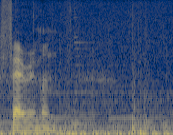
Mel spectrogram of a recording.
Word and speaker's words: ferryman: I could be wrong, maybe it is ferryman and ferrywoman, but I'm pretty sure it's just ferryman. And you don't pronounce the man so strongly.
